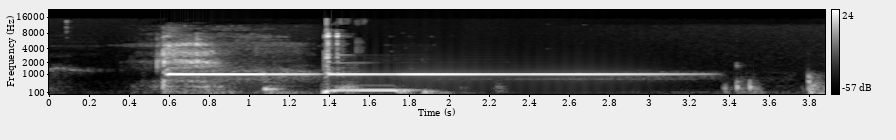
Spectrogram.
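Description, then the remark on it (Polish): A phone message notification sounds as one long, steady electronic tone held for about three seconds, with a brief low buzz and some handling clatter near its start, fairly loud. “to jest wiadomość od ciebie, która przyszła z nieco większym opóźnieniem niż zwykle.”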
